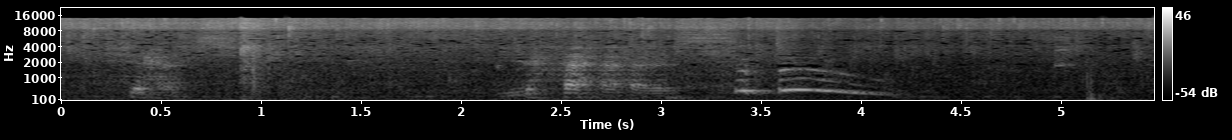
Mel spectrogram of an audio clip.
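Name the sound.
shower water running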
